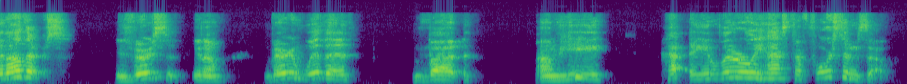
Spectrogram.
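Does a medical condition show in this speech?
Yes: cerebral palsy; spastic type.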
